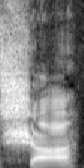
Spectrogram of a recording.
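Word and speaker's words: ш: It's called sha. It's used in every cerillic script language. And as you can guess, it sounds like shh.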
